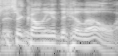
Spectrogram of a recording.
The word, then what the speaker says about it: Hillel: Got my Hillel here. – The matzah sandwich is the Hillel. Yeah. I mean, and really nice pronunciation.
